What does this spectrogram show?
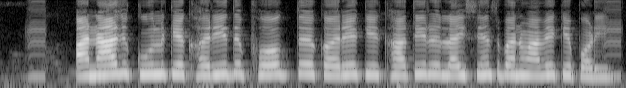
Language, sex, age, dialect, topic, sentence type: Bhojpuri, female, 18-24, Northern, agriculture, statement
